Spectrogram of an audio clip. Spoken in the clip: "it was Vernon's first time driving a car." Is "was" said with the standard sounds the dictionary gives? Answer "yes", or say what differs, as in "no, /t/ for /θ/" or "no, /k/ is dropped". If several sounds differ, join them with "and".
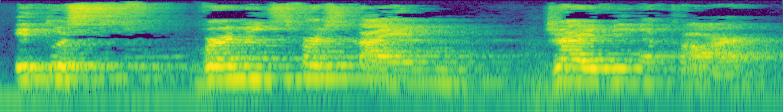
no, /s/ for /z/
